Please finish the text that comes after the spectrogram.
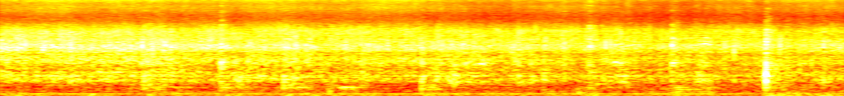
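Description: Onion and chili sizzle and fry in a pan, a bright steady hiss with occasional soft stirring scrapes, close and continuous with no talking.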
